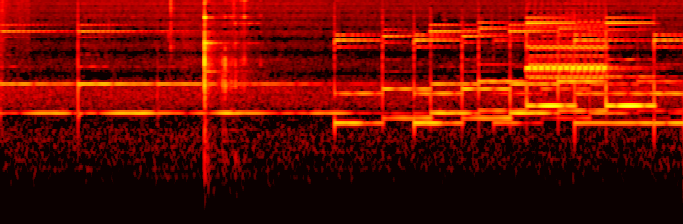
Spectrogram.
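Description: A mobile phone's electronic ringtone: plain held tones at first, then about four seconds in a quick stepping melody of pure notes with a trilled high note. A light click comes about a second in and a sharper tick at about two and a half seconds.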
